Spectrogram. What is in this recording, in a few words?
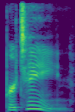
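"pertain", English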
